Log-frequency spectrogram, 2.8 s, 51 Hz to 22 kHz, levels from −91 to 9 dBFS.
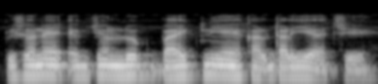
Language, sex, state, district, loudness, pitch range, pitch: Bengali, male, Assam, Hailakandi, -16 LUFS, 90-100 Hz, 95 Hz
